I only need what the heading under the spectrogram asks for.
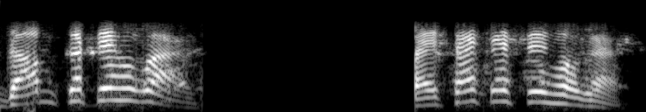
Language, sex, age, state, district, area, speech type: Hindi, female, 60+, Bihar, Muzaffarpur, rural, conversation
